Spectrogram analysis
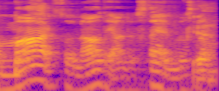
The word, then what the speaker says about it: Maart: Martin, how do you say Mr. Mr. what? I said January, February, March, Mr. Maart.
